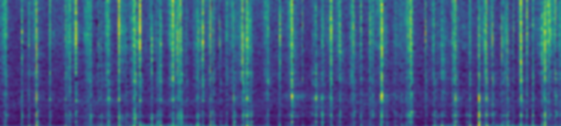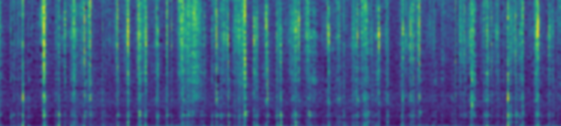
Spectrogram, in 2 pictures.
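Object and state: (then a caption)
Plastic cups tapped with nails. Two identical small, empty, hollow white plastic cups, held upside down, are tapped with long nails close to the microphone. The result is a dense, fast patter of short, dry clicks that die away almost instantly, carried by a strong low thump. The tapping comes in uneven bursts across the fifteen seconds.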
